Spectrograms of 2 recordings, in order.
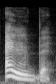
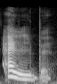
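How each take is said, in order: Both takes have the same delivery.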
